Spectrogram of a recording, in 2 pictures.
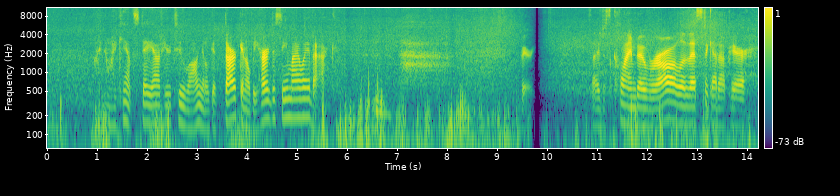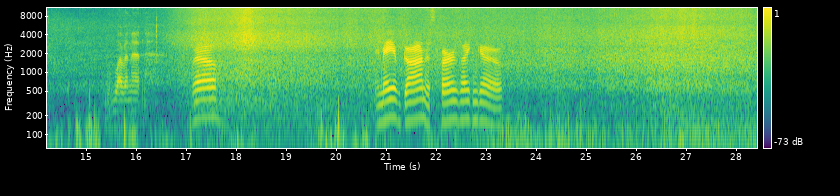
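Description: Waves wash gently against rocks below.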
